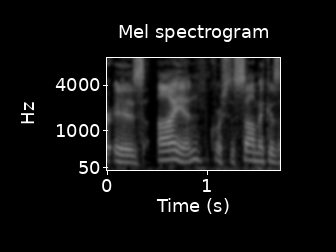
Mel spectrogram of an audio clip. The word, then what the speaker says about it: ayin: Ayin is also a silent letter. Again, they pronounce it in Arabic today. And the way one person describes the pronunciation of an ayin is incipient vomiting. And indeed, it does sort of sound that way to us. It's an ayin. It's real deep down in the throat as you pronounce it.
